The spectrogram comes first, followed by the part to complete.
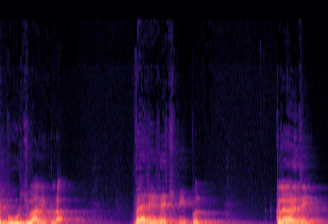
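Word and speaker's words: bourgeois: अब यहां पे उसने एक वर्ड यूज किया है, इसके प्रोनाउंसिएशन है बूर्जुआ।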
